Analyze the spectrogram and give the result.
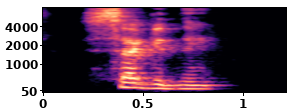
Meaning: a city and regional county municipality of Saguenay–Lac-Saint-Jean, Quebec, Canada
- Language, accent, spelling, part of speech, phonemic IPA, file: French, Canada, Saguenay, proper noun, /saɡ.ne/, LL-Q150 (fra)-Saguenay.wav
